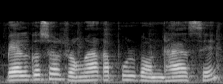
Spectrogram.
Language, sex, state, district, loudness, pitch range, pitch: Assamese, female, Assam, Kamrup Metropolitan, -15 LUFS, 185-200 Hz, 195 Hz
